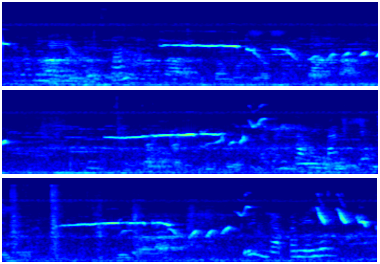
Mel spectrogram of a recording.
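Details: White-rumped shama singing in the bowing 'sujud' style: a loud, clear whistled phrase that rises and slurs, repeated about every three seconds, with lower chattering and warbled notes in between.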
